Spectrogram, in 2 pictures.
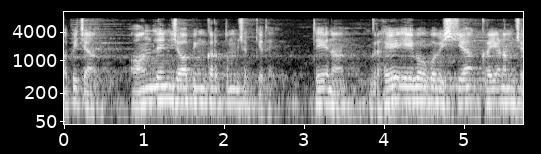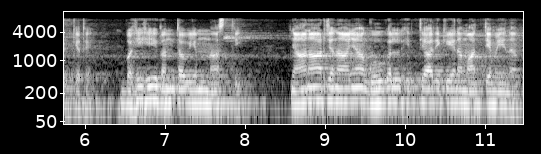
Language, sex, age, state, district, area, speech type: Sanskrit, male, 18-30, Karnataka, Uttara Kannada, rural, spontaneous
